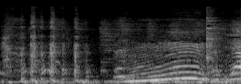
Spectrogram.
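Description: A few soft clicks, then a long, rising closed-mouth "mmm" of enjoyment from someone tasting a mouthful of food.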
